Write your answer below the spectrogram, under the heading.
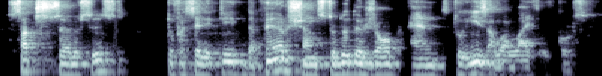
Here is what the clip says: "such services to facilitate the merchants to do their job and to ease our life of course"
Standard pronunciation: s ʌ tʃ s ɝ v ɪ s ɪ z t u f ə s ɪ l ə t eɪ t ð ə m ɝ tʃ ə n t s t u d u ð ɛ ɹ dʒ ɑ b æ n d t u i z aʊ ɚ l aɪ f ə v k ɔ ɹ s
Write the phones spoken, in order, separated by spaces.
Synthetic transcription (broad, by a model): s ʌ tʃ s ɝ v ɪ s ɪ z t u f ə s ɪ l ə t eɪ t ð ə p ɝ ʃ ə n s t u d u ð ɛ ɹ dʒ ɑ b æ n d t u i z aʊ ɚ l aɪ f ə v k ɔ ɹ s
